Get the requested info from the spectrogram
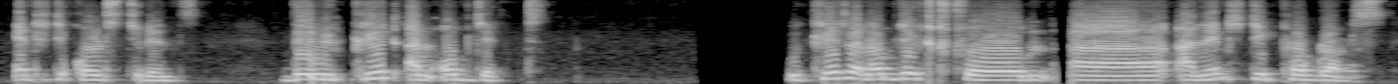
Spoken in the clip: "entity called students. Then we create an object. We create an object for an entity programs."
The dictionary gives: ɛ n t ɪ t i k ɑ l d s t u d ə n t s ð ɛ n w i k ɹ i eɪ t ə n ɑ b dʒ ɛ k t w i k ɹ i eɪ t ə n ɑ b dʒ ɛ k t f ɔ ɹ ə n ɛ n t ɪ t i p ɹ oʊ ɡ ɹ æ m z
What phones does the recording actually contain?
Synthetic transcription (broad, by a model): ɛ n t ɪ t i k ɑ l d s t u d ə n t s ð ɛ n w i k ɹ i eɪ t ə n ɑ b dʒ ɛ k t w i k ɹ i eɪ t ə n ɑ b dʒ ɛ k t f ɔ ɹ ə n ɛ n t ɪ t i p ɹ oʊ ɡ ɹ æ m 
